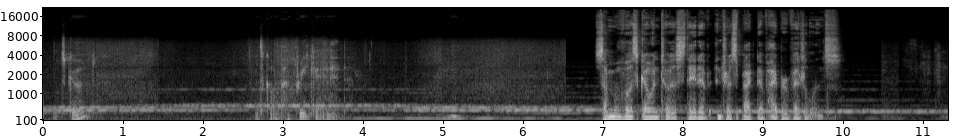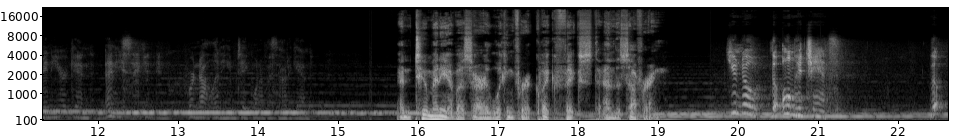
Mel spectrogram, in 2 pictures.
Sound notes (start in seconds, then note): 10.8 muffled voice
